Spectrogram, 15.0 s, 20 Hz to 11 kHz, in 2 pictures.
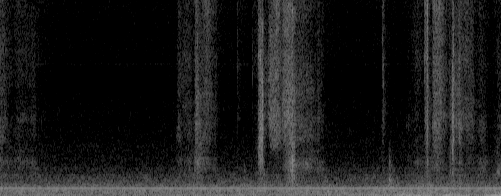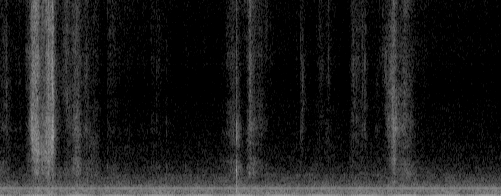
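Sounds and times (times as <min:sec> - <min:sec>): faint steady hum: 0:00.0 - 0:15.0
pages turning: 0:03.8 - 0:04.8, 0:06.2 - 0:09.0, 0:10.9 - 0:13.8.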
